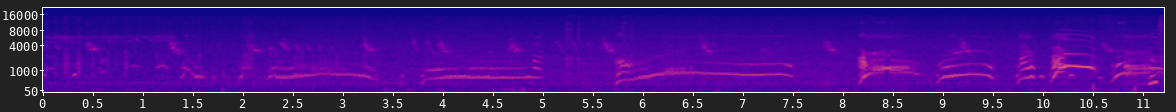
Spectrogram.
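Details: Two-week-old AKC Golden Retriever puppies at play outdoors on a sunny summer day at Windy Knoll Farm, just gaining steadiness on their legs. Thin, drawn-out whimpers arch up and down, then a burst of shorter, sharper yelps toward the end.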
